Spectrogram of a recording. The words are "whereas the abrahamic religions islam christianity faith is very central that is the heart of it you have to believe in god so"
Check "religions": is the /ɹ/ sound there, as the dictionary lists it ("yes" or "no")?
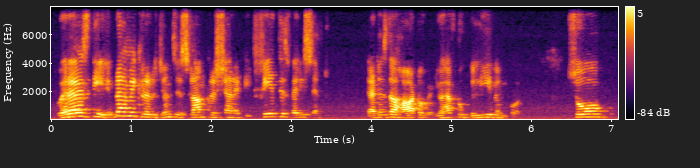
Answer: yes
